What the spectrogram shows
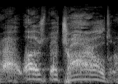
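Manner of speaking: bad, overacted, drawn-out hammy yell. Retelling a bad audition heard through the wall: imitating someone yelling. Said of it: "he's yelling".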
